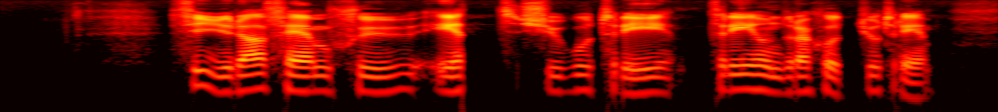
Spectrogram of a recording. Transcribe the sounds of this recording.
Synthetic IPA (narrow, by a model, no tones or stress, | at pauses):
fyːɾafɛmɧʉ̟ːɛt̪ɕʉ̟ːɡʊt̪ʰɾeːt̪ʰɾeːhɵnd̪ɾaɧɵt̪ːɪʊt̪ʰɾeː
